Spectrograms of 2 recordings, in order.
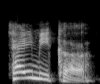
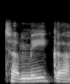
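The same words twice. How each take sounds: First: Tamika said high, first syllable as a stressed "tay". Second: Said in the usual way. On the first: Acted. Mocking a misread name, Tamika as high TAY-mika.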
